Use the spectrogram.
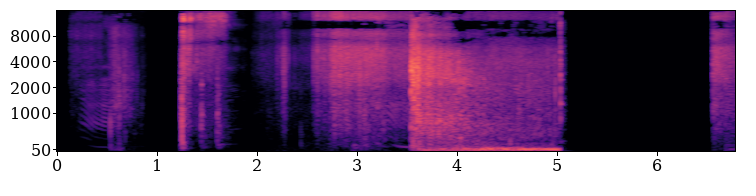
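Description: A Minecraft creeper explodes. Several bursts come and go, then a loud, rumbling blast of about one and a half seconds cuts off abruptly, followed by silence.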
